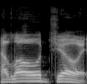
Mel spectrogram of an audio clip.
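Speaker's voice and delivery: fake English-sounding voice. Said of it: "That's the same voice".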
